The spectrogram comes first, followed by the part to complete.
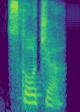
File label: "scorcher", Indian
